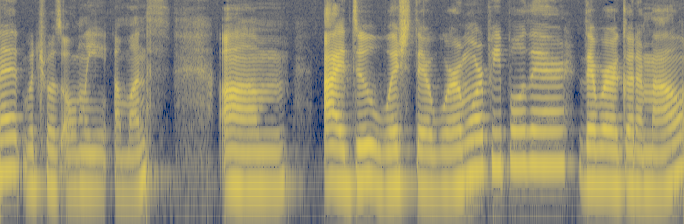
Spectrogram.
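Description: At a fairly slow pace, a woman with an American accent and an unremarkable speaking voice talks at medium pitch with lively intonation. The recording is very clean, with a silent background. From New York, Brooklyn. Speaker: student government president. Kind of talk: interview.

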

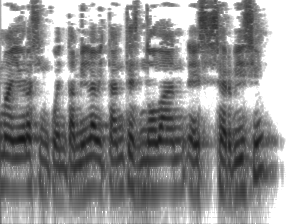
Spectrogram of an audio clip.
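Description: Over noticeable background noise, a man talks at a fairly quick pace, his fairly high pitch showing ordinary pitch variation. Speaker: podcast host, agronomist. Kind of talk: interview.

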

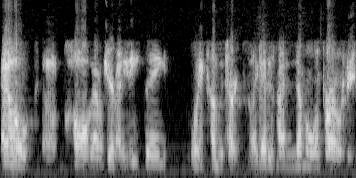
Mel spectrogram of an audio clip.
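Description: A man with a Southern US accent at a very fast pace, in a dry, close sound with no echo. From Louisiana, US South. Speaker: hunter and outdoor content creator. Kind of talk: casual interview. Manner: voice cracks higher when excited.

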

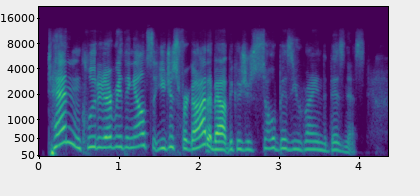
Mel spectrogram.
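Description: A woman with an American accent at a very fast pace, in a very clean recording with a silent background. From Connecticut, New England. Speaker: restaurant business consultant and author. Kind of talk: casual interview.

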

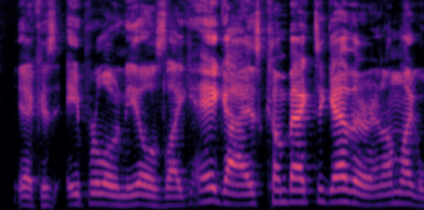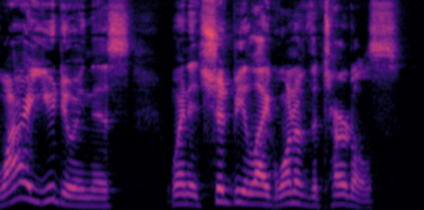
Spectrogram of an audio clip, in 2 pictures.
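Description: Captured on a very clean recording with a silent background, a man with a fairly high voice talks at a fairly quick pace with ordinary pitch variation. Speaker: film podcast host. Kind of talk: casual chat. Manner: animated, laughs often.

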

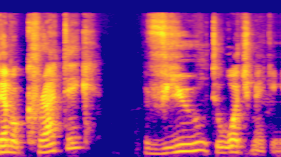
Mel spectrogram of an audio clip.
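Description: The speech comes at a fairly slow pace and sounds somewhat breathy. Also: man. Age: 40s. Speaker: watch shop podcast host. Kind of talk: interview. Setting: in person at shop offices.

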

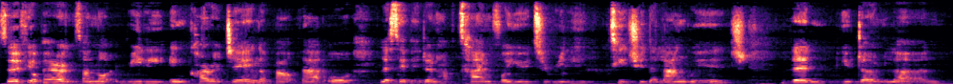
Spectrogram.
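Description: Against noticeable background noise, a woman with a British accent and a medium pitch speaks fairly slowly with lively intonation. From England (British-Ugandan). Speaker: content creator and pageant winner. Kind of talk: casual interview.

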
